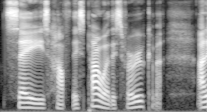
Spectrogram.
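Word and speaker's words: Feruchemy: He has this ability, which is called, if I remember rightly, Farukami, if that's how you say it, Farukami. It's like Faru chemistry. It's like chemistry, Faru chemistry.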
